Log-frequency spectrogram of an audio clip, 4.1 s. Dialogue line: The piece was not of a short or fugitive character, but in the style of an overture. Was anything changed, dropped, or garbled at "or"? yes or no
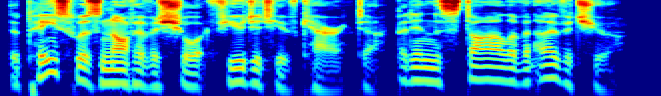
yes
